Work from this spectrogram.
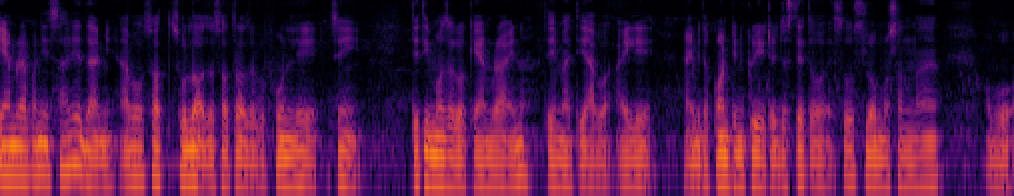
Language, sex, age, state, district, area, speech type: Nepali, male, 30-45, West Bengal, Alipurduar, urban, spontaneous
